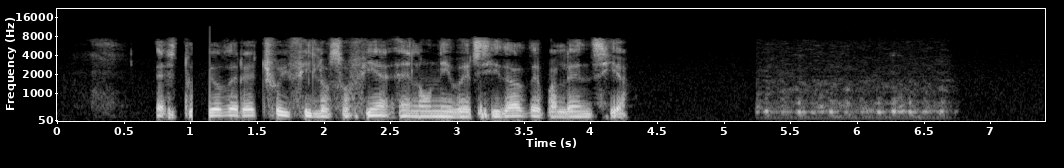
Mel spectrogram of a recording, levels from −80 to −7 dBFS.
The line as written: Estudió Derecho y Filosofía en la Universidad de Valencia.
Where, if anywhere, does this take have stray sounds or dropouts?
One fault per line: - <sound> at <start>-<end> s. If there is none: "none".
- dropout at 1.0-1.2 s
- cough at 5.3-6.8 s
